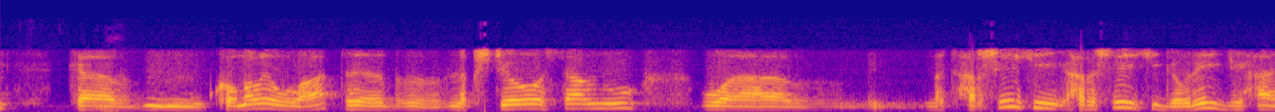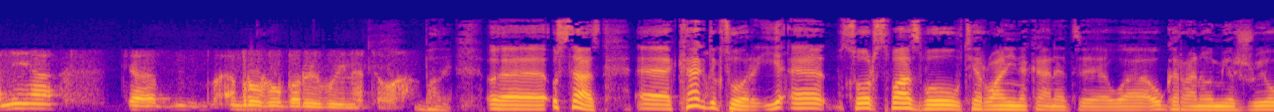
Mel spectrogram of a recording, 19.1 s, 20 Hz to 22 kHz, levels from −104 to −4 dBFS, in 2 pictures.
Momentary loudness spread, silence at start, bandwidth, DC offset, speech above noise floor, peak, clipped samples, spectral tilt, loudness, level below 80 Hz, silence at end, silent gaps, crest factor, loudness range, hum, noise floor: 12 LU; 0 s; 11.5 kHz; under 0.1%; 30 dB; -4 dBFS; under 0.1%; -5.5 dB/octave; -23 LUFS; -58 dBFS; 0 s; none; 18 dB; 5 LU; none; -53 dBFS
